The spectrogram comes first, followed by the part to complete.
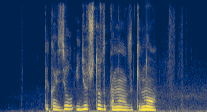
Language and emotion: Russian, angry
